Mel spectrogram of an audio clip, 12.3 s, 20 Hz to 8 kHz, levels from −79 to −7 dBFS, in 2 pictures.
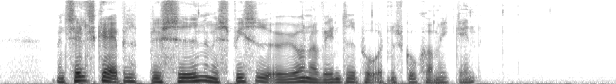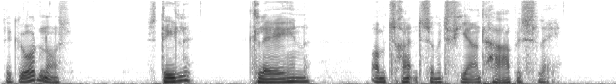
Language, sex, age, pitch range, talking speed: Danish, male, 60-79, 95-120 Hz, 125 wpm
